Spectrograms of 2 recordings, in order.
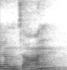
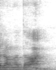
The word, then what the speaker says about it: Ramadan: Times when I से रमदान। Scene क्या है ब्रो? मतलब एक बंदा दो दो प्रोनाउंसिएशन, वाई? तो सीन ये है कि आई यूज़ रमदान when I am speaking in English, और आई ऑल्सो यूज़ रमदान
